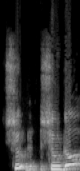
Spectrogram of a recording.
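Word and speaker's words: pseudo: आगे बात करेंगे अगली हमारी हेडिंग है HAL बनाएगा एक सूडो सैटेलाइट। देखिए यहाँ पे पी साइलेंट रहेगा, इसको हम पढ़ेंगे सूडो सैटेलाइट।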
